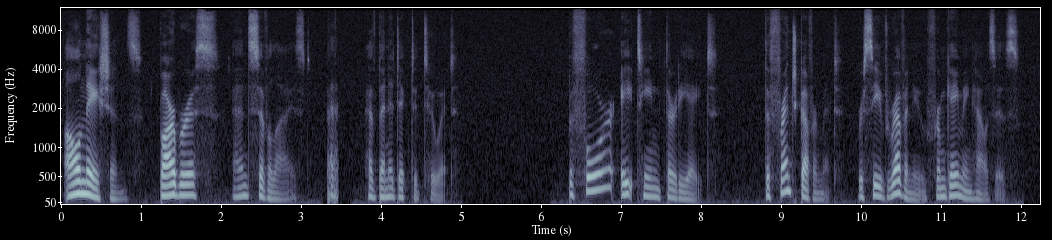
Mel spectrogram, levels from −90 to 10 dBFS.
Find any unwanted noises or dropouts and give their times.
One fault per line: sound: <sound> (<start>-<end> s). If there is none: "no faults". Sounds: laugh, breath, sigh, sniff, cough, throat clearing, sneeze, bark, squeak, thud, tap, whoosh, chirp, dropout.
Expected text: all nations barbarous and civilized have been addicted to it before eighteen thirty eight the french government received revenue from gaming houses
sound: laugh (3.3-3.5 s)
